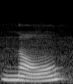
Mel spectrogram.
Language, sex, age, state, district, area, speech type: Urdu, female, 60+, Maharashtra, Nashik, urban, read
